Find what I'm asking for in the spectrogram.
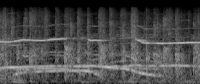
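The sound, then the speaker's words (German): An audience on the roof terrace of the Goethe-Institut in Istanbul applauds, moderately loud and steady, while sustained tones ring over the clapping. “Sie kriegen hier den größten Applaus, den es in den 4 Tagen gab,”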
